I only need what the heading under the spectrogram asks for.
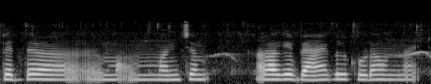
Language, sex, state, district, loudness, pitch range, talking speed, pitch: Telugu, female, Andhra Pradesh, Sri Satya Sai, -18 LUFS, 220-235 Hz, 110 wpm, 225 Hz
